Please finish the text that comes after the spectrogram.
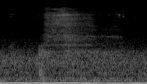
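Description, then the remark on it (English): A dog gives a short, breathy snort, a single noisy puff of air, with no talking, while playing with a football. “Stop playing football with the dog.”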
